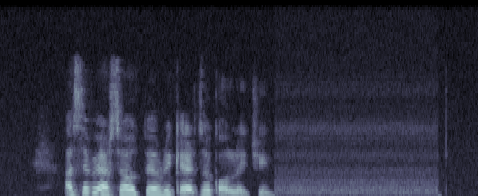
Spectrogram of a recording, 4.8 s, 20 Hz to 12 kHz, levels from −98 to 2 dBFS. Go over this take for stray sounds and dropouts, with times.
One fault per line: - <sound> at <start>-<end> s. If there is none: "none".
none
